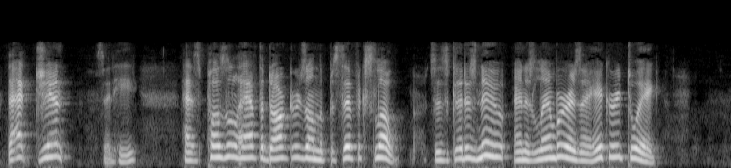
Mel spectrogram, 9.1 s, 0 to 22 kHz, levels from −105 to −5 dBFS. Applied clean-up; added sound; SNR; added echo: none; none; none; none.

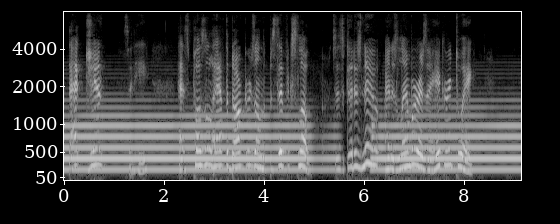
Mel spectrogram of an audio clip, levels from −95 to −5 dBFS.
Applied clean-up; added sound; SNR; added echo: none; Brass instrument; -2 dB; none.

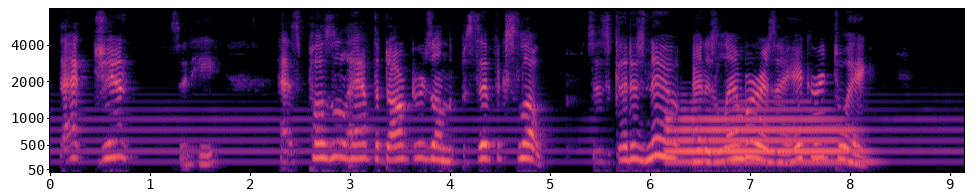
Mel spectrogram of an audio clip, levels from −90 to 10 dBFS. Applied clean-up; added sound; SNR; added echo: classical method log-MMSE.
